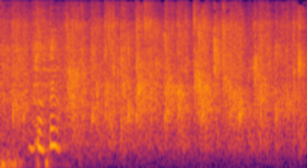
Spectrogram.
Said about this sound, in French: Barbada. Barbada. Oui, applaudissons Barbada.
